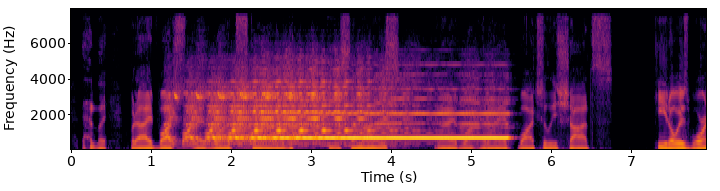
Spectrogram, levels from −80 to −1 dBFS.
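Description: A sound loop between two devices on the same call gained level on every trip, producing feedback howl from 1.16 to 5.73 s. The repeats grow rather than fade, narrowing to a tone near 700 Hz that pulses about every third of a second and peaks about 11 dB above the speech.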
